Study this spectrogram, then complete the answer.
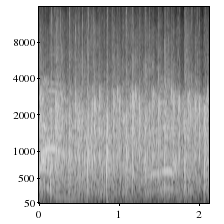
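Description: A church congregation claps together in loud, dense, steady applause that fills the hall with rapid overlapping hand claps, a voice faintly under it.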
